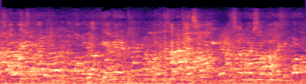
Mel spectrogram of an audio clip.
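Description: Background chatter: several people talking at once, overlapping and continuous, with no single voice standing out.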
